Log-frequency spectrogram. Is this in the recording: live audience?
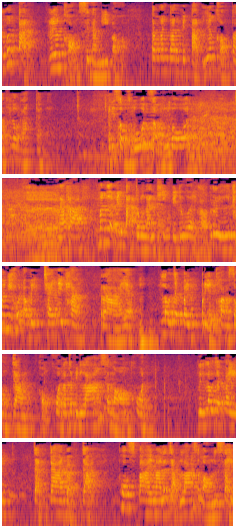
yes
